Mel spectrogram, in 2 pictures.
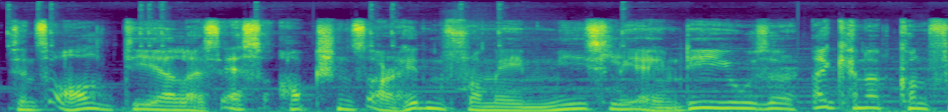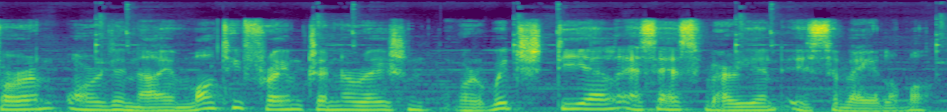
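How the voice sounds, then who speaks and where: Music plays behind a speaker with a non-native accent and lively intonation. The pace is fairly quick, the loudness very even, and there are hardly any pauses. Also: man, fairly high pitch for a man. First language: German. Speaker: PC gaming video creator. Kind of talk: scripted narration.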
